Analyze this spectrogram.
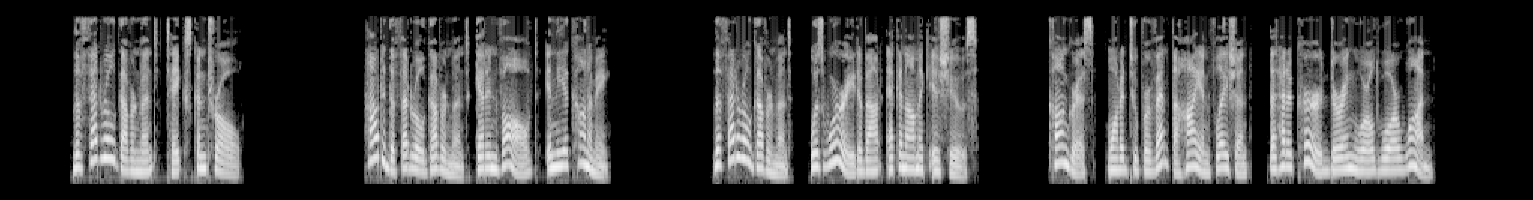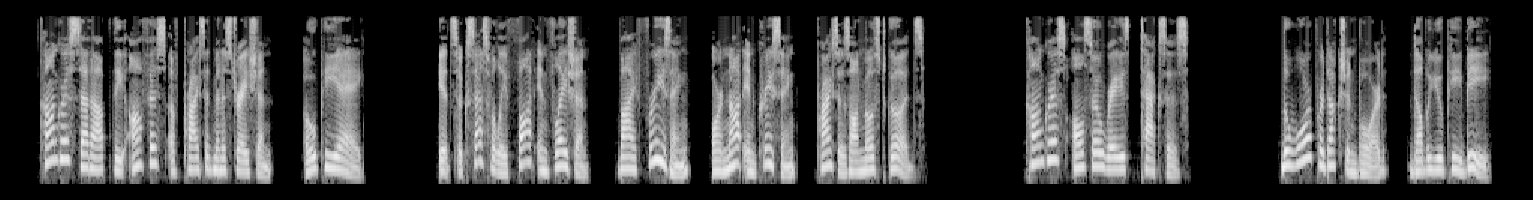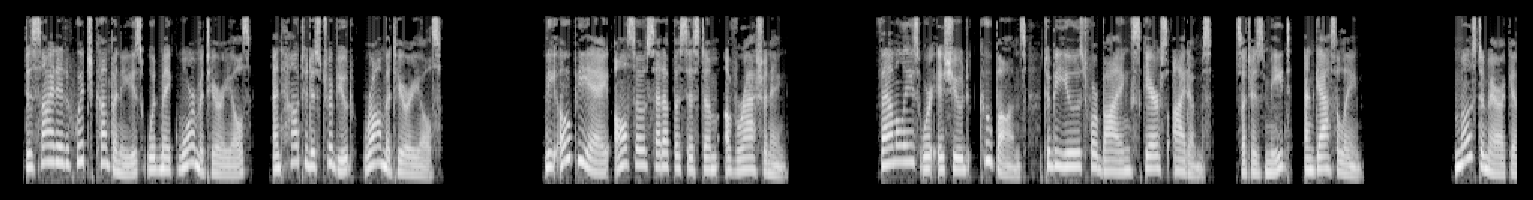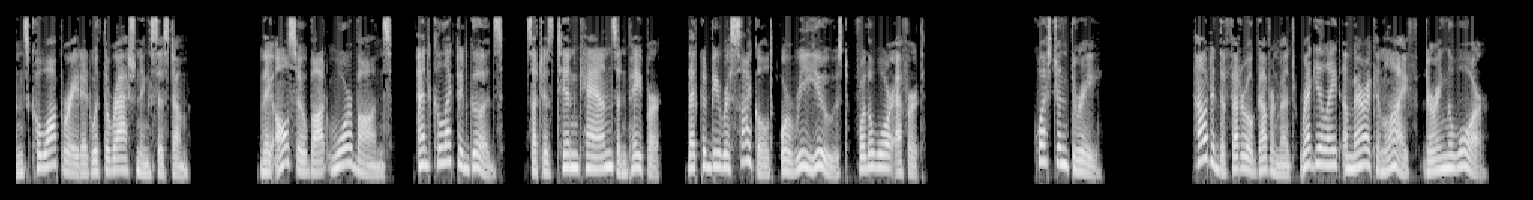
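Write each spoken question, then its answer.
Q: How did the federal government regulate American life during the war?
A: The OPA froze prices to fight inflation and set up rationing with coupons. Congress raised taxes, and the WPB decided which companies made war materials and how raw materials were distributed.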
